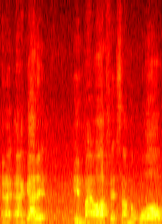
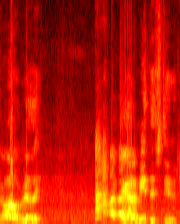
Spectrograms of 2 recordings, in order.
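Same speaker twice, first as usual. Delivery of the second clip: high and loud, eager disbelief; retold excitement; 4 semitones higher, 5 dB louder than usual. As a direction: perk right up, suddenly keen to meet him. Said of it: "I was like".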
